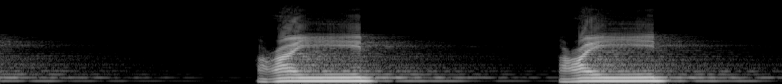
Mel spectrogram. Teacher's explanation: आइन की अदायगी के लिए गले का दरमियानी हिस्सा इस्तेमाल होगा।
